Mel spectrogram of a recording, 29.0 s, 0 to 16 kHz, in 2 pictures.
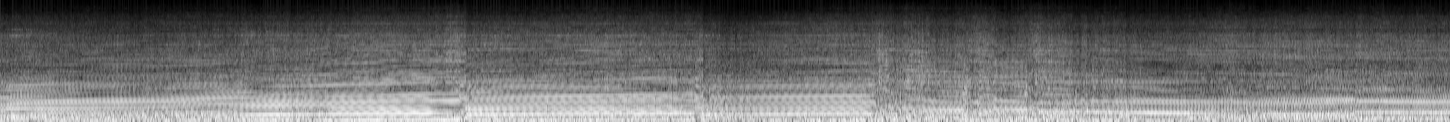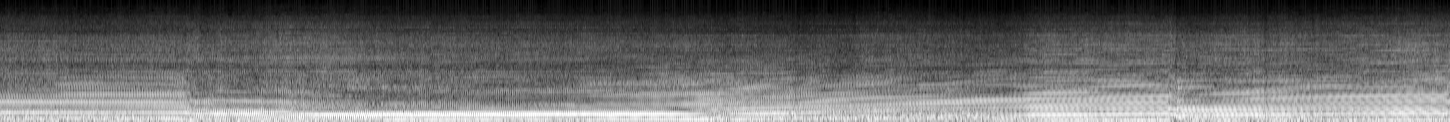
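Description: Aprilia RS 660's parallel-twin engine at track speed, heard on board: revs climb and cut back sharply with each upshift, fall through downshifts about halfway in, then climb through the gears again. Wind rushes past throughout.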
